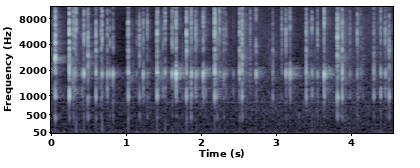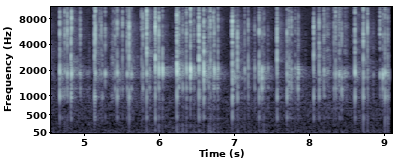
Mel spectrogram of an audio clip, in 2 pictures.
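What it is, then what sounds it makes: Polymer rifle magazine. A black polymer rifle magazine, held edge-on, is tapped and scratched with long nails. The result is a rapid, uneven stream of sharp, dry clicks and scraping with a bright ringing tone near 2 kHz. Each tap dies away almost at once.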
